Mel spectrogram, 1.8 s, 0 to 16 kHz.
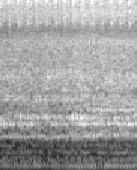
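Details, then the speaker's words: Customer's Jeep idling, engine bay: steady rough growl and constant tone near 1 kHz; a replaced alternator was misdiagnosed, growl traced to a worn water pump bearing. "That don't sound like an alternator, but here's what she got me to put on this car. See, this is what happen when you don't diagnose your own problem."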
